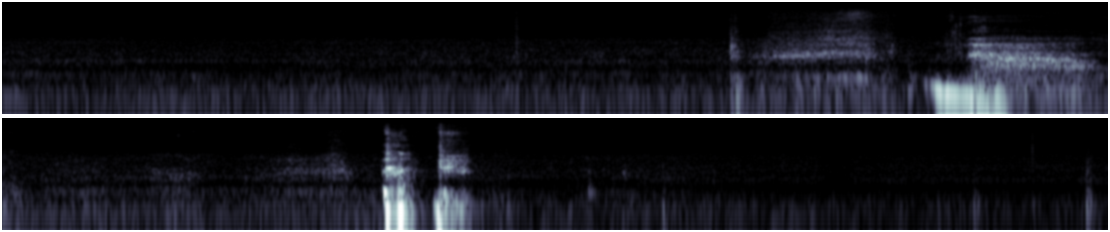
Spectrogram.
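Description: A man clearing his throat with a long rasp whose pitch falls, about a third of the way in. Then two sharp coughs come close together about two-thirds of the way through and are the loudest sounds. Otherwise only faint room tone.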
